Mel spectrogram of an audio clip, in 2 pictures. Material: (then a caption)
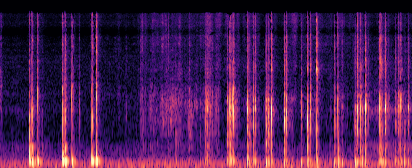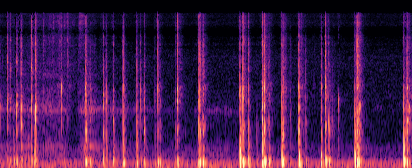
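Plastic. Fingertips rapidly tap a small clear plastic pump soap bottle held close up, producing a quick, uneven series of short, dry clicks and taps. A steady low hum sits underneath throughout.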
